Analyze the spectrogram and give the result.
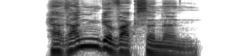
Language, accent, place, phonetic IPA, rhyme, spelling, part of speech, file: German, Germany, Berlin, [hɛˈʁanɡəˌvaksənən], -anɡəvaksənən, herangewachsenen, adjective, De-herangewachsenen.ogg
- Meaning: inflection of herangewachsen: 1. strong genitive masculine/neuter singular 2. weak/mixed genitive/dative all-gender singular 3. strong/weak/mixed accusative masculine singular 4. strong dative plural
